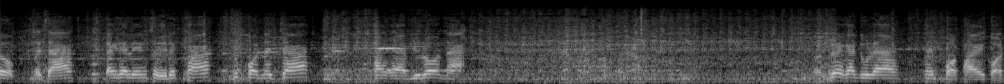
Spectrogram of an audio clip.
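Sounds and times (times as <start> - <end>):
engine running steadily: 0.0 - 10.0
faint voices: 0.0 - 10.0.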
